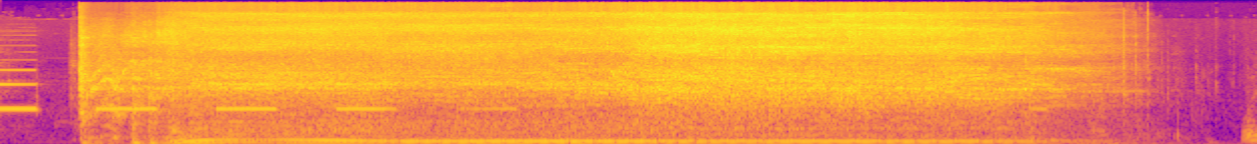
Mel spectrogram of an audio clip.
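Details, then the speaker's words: Jeep XJ first start after parts swap from totaled Jeep: cranks, catches and flares, then runs with a loud rushing hiss over idle, like the world's worst vacuum leak, seemingly near throttle body; later found the vacuum leak. "was that? What sounded like the world's worst vacuum leak?"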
